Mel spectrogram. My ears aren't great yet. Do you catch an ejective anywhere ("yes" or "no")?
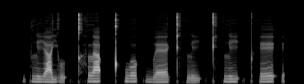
no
